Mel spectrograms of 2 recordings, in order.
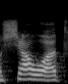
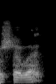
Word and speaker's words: Chaouat: know dr shawat forever so i will ask to introduce himself all right yeah well thank you for having me my name is shawat as you've pronounced beautifully and uh i'm originally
